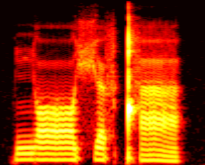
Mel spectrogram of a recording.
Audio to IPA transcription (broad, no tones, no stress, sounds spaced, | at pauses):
ɲ ɔː ç œ f ǃʰ a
